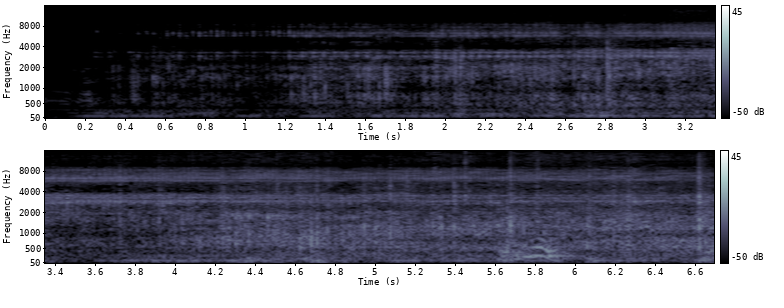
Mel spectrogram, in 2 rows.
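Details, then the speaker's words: Old Tri-ang R52 Jinty 0-6-0 tank model locomotive after repair and gear oiling, running on layout: light steady whirr with soft rhythmic gear chatter building with speed; runs smoothly, quieter than expected. "quieter than i expected it to be how does it handle the points well well that's running much much better than i expected it to i'm very pleased with that"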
